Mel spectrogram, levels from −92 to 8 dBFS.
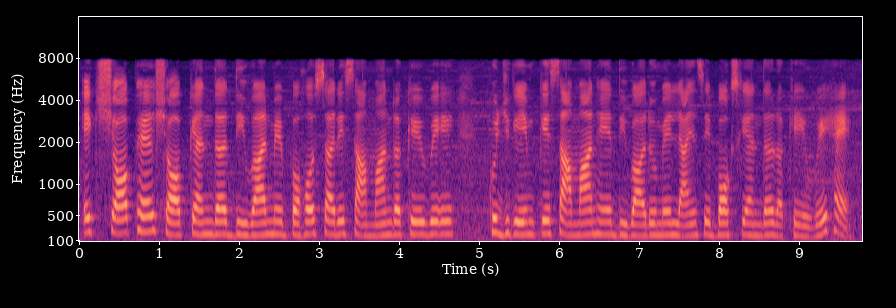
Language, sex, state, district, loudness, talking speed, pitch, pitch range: Hindi, female, Punjab, Pathankot, -17 LUFS, 170 wpm, 195 Hz, 190-205 Hz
